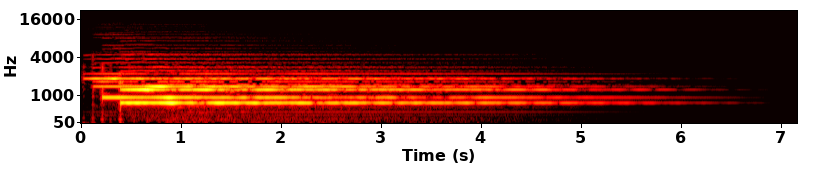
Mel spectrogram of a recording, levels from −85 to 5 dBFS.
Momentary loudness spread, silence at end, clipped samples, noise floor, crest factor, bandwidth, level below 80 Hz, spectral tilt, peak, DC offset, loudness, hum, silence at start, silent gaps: 22 LU; 2.2 s; under 0.1%; -81 dBFS; 18 dB; 9.8 kHz; -74 dBFS; -2 dB/octave; -4 dBFS; under 0.1%; -19 LUFS; none; 0 s; none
